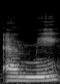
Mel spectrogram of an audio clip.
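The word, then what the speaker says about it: Emme: american so one is what i believe is pronounced as me cosmetics e-m-m-e and the other is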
